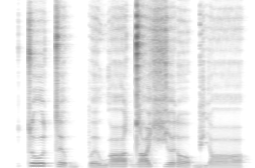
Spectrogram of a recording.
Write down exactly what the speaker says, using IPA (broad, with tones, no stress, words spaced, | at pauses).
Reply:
to˦tə˨b pə˨wɑ˦ dɑ˦ç ə˦ɾɔ˨b jɑ˨˦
